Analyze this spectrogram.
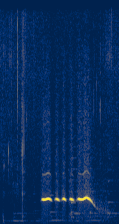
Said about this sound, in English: Anyways, here's my whistle to end this podcast for today.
